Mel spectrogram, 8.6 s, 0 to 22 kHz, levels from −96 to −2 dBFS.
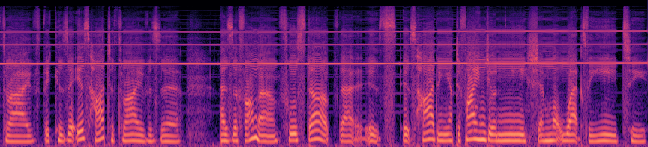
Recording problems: distortion; slight; 9 dB below the speech
high-pitched whine; loud; throughout; 3.5 kHz, 3 dB below the speech
uneven, jittery; strongly; from 0.5 to 8 s

